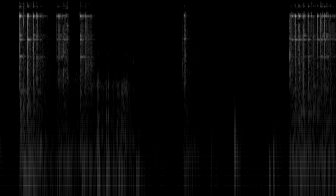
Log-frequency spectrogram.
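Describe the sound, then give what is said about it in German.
A small plastic spinning top shaped like a mini umbrella whirls on a tabletop, giving off bursts of dry, rattling clatter, a single sharp click in a pause, then another longer buzzing rattle as it spins again. “so ein kleiner Mini Regenschirm aus Plastik, der aber ein Kreisel ist. Also dann kann man dann so drehen auf den Tisch”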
